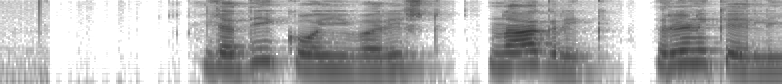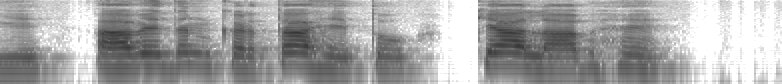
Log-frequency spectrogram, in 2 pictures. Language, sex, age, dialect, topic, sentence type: Hindi, male, 18-24, Marwari Dhudhari, banking, question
